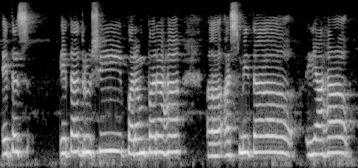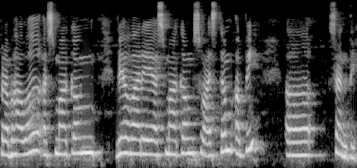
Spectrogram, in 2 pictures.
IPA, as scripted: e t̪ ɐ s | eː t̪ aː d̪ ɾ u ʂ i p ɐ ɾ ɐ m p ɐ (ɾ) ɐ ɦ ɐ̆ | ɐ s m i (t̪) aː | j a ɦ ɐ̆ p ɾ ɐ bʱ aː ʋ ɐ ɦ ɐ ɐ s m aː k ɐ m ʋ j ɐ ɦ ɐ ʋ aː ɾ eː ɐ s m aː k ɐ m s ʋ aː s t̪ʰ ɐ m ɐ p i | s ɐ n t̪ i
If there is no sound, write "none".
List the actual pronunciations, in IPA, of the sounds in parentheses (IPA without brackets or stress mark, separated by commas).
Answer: ɾ, t̪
